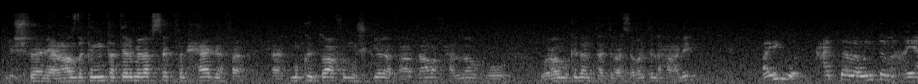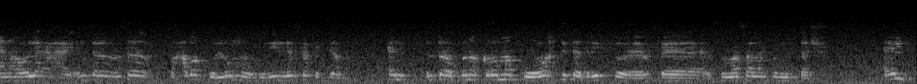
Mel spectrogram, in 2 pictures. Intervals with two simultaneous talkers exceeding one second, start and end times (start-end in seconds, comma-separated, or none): none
